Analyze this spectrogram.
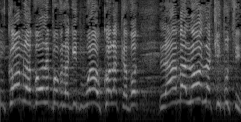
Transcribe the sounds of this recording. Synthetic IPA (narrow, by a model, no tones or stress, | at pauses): mko̞mlavo̞ʁlepovelaɡid̪wawko̞lakavo̞d̪ | lamalo̞lekibut͡si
